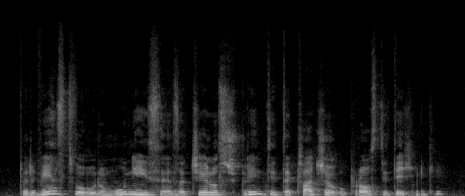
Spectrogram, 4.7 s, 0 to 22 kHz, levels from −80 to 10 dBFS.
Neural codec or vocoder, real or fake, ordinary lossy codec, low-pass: codec, 44.1 kHz, 7.8 kbps, Pupu-Codec; fake; none; 19.8 kHz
